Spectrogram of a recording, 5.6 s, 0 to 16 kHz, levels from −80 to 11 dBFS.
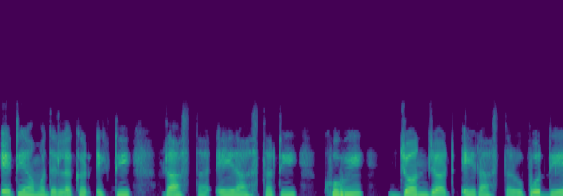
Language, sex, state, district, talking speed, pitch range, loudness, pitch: Bengali, female, West Bengal, North 24 Parganas, 140 wpm, 220-250 Hz, -18 LUFS, 235 Hz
